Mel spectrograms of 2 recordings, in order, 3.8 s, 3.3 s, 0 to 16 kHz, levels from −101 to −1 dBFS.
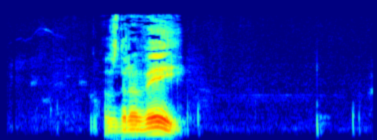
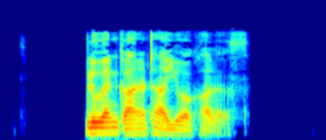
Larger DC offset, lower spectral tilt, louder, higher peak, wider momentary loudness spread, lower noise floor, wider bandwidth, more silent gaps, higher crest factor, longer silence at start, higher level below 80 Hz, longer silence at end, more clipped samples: neither; about the same, -4 dB/octave vs -4.5 dB/octave; about the same, -23 LUFS vs -25 LUFS; about the same, -8 dBFS vs -8 dBFS; about the same, 17 LU vs 15 LU; second, -81 dBFS vs under -90 dBFS; first, 11.5 kHz vs 7.8 kHz; neither; about the same, 22 dB vs 20 dB; first, 1.05 s vs 0.85 s; second, -76 dBFS vs -68 dBFS; first, 1.95 s vs 0.9 s; neither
